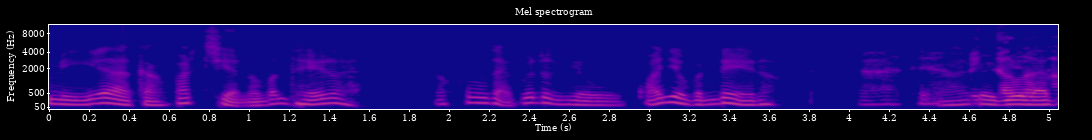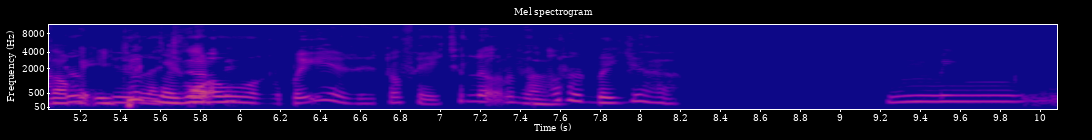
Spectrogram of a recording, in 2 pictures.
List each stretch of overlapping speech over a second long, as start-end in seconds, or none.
4.4-6.0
